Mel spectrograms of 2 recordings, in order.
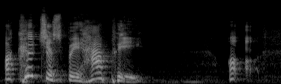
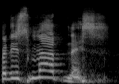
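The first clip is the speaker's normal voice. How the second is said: ordinary talk, nothing marked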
